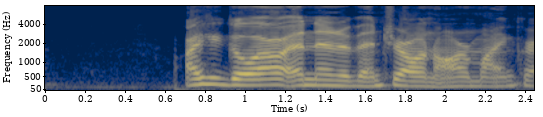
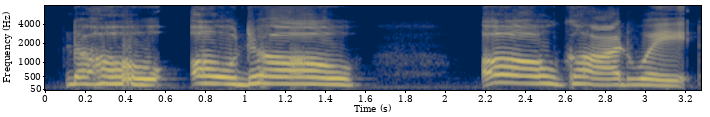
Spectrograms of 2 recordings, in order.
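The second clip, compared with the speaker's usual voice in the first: loud alarmed cry; panicked; 3 semitones higher, 7 dB louder, much slower than usual. Real, not acted. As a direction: yelp in sudden panic. Creeper danger in game.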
